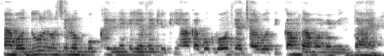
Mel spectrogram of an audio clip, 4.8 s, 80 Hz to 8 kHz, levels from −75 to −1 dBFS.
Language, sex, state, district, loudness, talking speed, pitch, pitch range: Hindi, male, Bihar, Jahanabad, -17 LUFS, 325 wpm, 160 Hz, 155-165 Hz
